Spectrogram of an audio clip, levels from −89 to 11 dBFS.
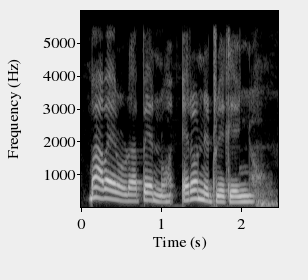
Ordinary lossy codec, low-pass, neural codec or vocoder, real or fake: none; 5.4 kHz; none; real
